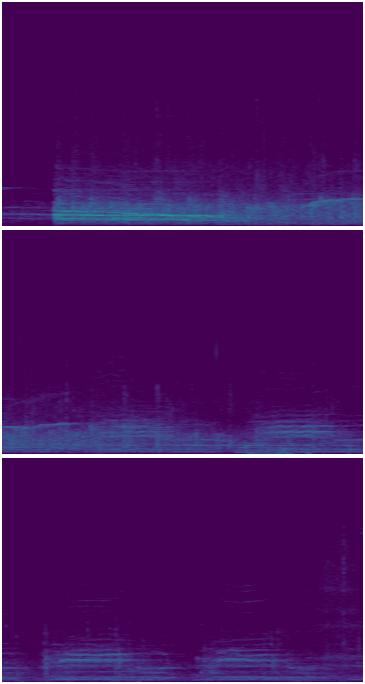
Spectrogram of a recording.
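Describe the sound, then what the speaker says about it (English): Sustained audience applause welcomes Father Carlos Ballbe Sala, a Spanish priest, at a religious festival, loud and steady for about ten seconds, with a swelling tone and faint voices mixed into the crowd noise. "Let us greet him with a great applauding."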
